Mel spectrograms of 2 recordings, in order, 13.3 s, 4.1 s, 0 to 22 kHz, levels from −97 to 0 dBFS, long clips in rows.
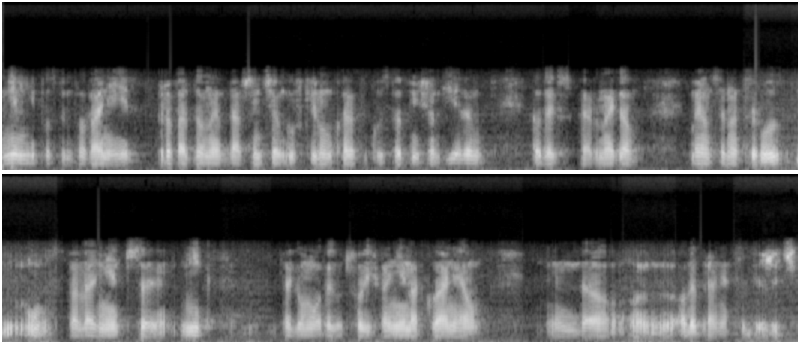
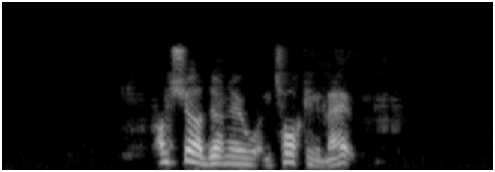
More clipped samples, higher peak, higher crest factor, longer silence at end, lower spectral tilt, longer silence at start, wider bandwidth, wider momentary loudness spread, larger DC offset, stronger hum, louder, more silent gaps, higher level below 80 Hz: neither; first, 0 dBFS vs -16 dBFS; about the same, 20 dB vs 20 dB; second, 0 s vs 1.2 s; first, -8 dB/octave vs -6 dB/octave; second, 0 s vs 1.25 s; first, 19.5 kHz vs 7.4 kHz; about the same, 9 LU vs 10 LU; neither; neither; first, -21 LUFS vs -33 LUFS; neither; first, -52 dBFS vs -78 dBFS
